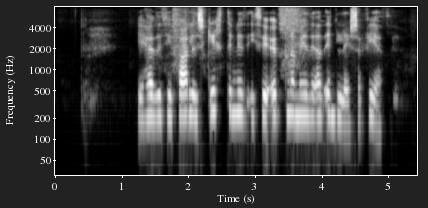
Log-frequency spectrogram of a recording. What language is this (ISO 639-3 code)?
isl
